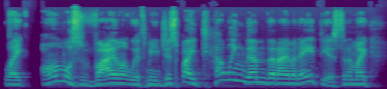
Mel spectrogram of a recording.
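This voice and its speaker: A man's voice: sits high, big pitch swings, a little fast, fairly bright tone. A man chatting casually in anecdotes, blunt and sweary, acting out the dialogue he quotes.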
